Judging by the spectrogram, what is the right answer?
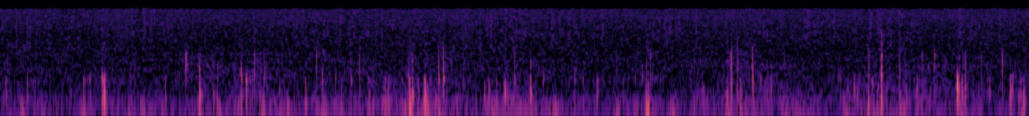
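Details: Borborygmi recorded while the person slept: soft, scattered gurgles and clicks with low rumbling over faint background noise; quiet stomach growling.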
